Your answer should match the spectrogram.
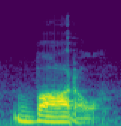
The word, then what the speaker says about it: bottle: focus on the pronunciation you can hear that I said bottle because I'm American I use something called the flap t or the tap t where to make the T sound your tongue just goes up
